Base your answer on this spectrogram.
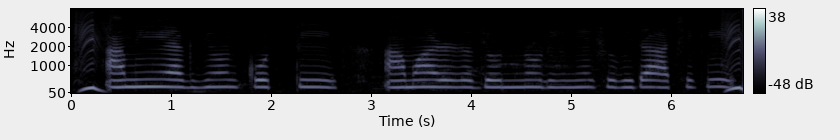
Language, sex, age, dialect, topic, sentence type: Bengali, female, 18-24, Northern/Varendri, banking, question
